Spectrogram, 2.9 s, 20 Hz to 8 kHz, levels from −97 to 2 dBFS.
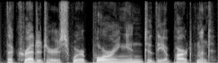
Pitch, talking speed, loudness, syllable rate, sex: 95 Hz, 145 wpm, -18 LUFS, 5.2 syllables/s, male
